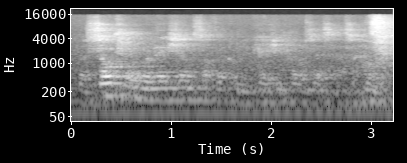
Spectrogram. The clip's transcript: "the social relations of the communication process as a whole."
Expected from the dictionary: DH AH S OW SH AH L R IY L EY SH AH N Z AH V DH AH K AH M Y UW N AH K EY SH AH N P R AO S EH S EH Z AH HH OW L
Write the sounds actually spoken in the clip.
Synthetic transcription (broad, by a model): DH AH S OW SH AH L R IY L EY SH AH N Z AH V DH AH K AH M Y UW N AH K EY SH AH N P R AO UH S EH S AH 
